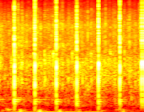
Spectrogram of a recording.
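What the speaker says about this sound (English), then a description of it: "One more round of applause for Lynn." Hands clap in an even, steady rhythm for a speaker at a race car exhibit reception, about seven crisp, evenly spaced claps up close, with no voices.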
